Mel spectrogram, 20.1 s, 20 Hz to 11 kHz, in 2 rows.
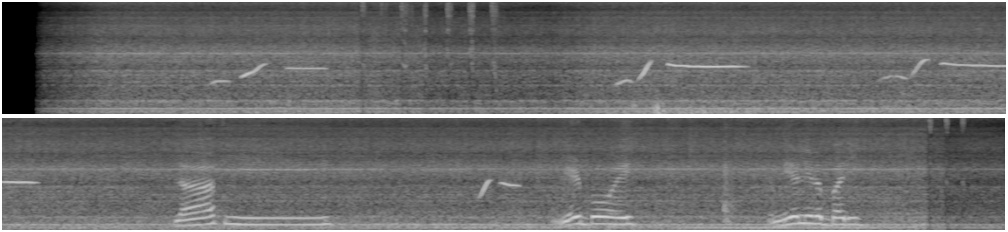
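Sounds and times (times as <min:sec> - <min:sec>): person whistling: 0:02.1 - 0:03.3, 0:06.2 - 0:07.5, 0:08.8 - 0:10.4, 0:14.8 - 0:15.3.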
